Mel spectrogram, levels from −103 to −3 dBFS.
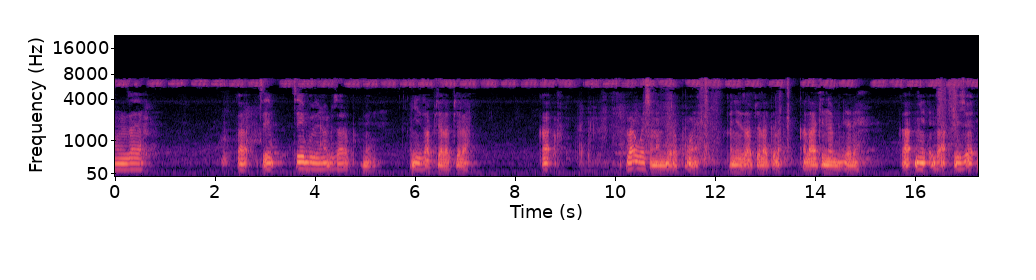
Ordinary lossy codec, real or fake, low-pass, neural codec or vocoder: MP3, 32 kbps; real; 7.2 kHz; none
